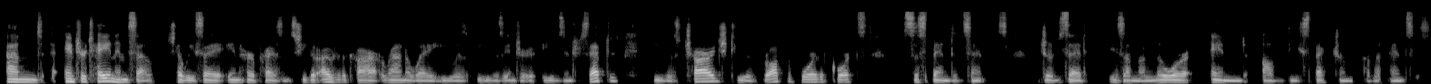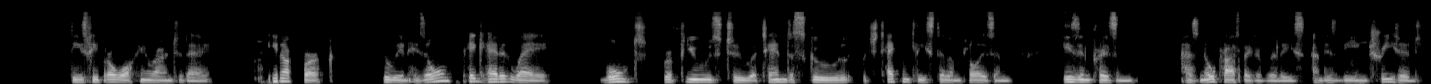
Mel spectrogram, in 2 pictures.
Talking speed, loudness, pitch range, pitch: 180 wpm, -24 LUFS, 95-140 Hz, 110 Hz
